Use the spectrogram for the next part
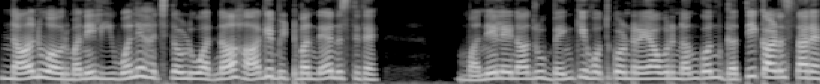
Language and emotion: Kannada, fearful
